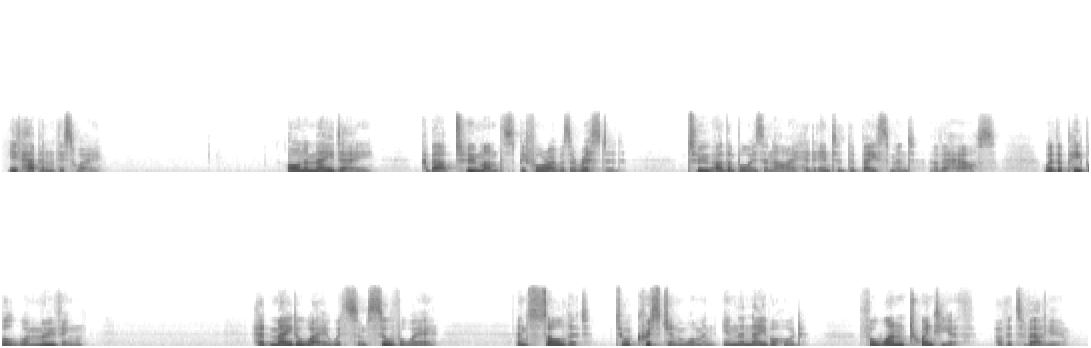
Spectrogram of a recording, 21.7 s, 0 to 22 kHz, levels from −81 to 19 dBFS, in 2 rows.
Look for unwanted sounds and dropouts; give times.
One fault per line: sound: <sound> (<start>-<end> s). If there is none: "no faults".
no faults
